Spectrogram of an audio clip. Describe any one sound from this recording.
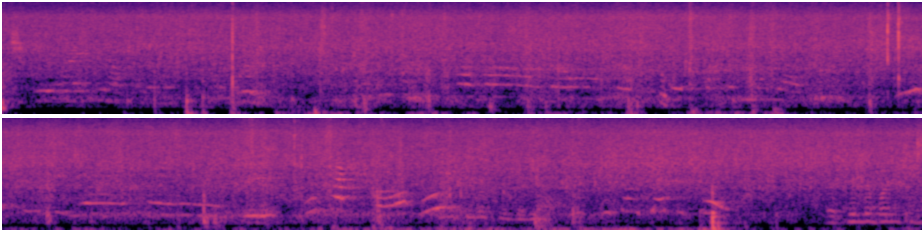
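Footsteps crunch on leaves and twigs.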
